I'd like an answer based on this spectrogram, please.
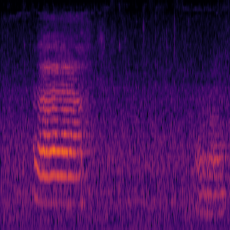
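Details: Harley, a feral female cat in her first heat cycle, caterwauling while being petted at the base of the tail: a loud, harmonic, wavering yowl of under a second, then a softer, rising second cry, over low steady hum.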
